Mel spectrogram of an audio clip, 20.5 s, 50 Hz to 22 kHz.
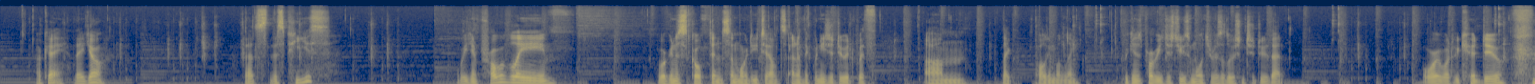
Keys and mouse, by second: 0.8 middle click, 0.9 middle click, 1.4 middle click, 1.6 middle click, 2.3 middle click, 2.4 middle click, 2.9 Tab, 3.2 shift+middle click, 3.4 middle click, 4.0 middle click, 4.2 middle click, 5.0 shift+middle click, 5.2 middle click, 10.2 middle click, 10.6 shift+middle click, 10.8 middle click, 11.2 shift+middle click, 11.4 middle click, 12.2 middle click, 13.2 middle click, 14.1 Tab, 14.6 click, 14.8 middle click, 15.5 g, 18.0 shift+middle click, 18.1 middle click, 18.6 shift+middle click, 18.8 middle click, 19.1 middle click, 19.9 click, 20.1 shift+middle click, 20.3 middle click.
